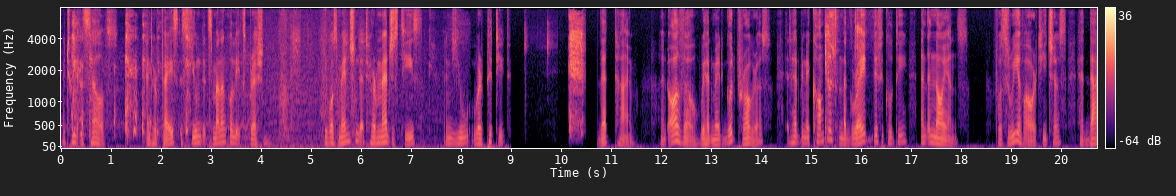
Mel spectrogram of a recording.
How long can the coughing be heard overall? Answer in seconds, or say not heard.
5 s.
